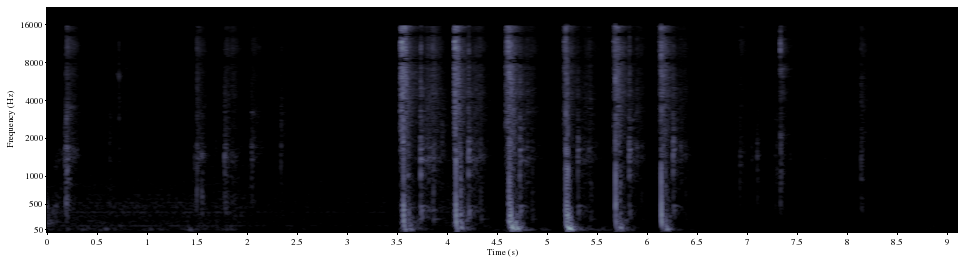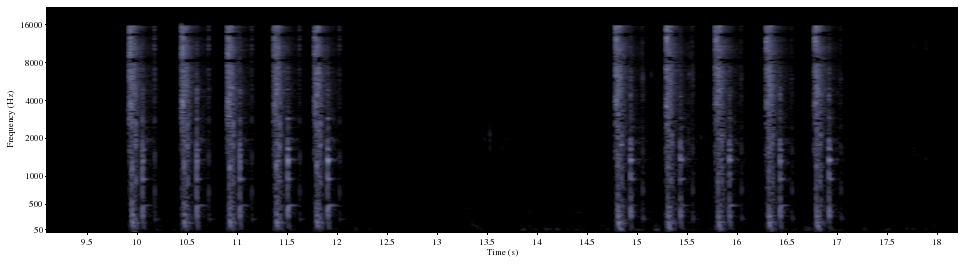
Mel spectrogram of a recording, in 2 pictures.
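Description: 3D-printed semi-automatic HPA (high-pressure air) foam-dart blaster firing: three quick strings of sharp air pops, five or six in each, about two a second.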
